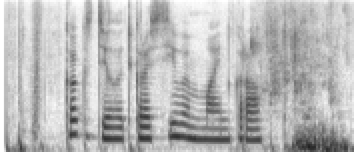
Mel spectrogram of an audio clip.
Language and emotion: Russian, neutral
